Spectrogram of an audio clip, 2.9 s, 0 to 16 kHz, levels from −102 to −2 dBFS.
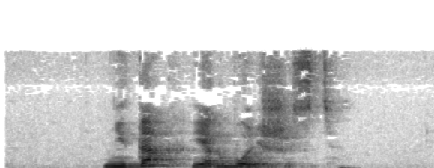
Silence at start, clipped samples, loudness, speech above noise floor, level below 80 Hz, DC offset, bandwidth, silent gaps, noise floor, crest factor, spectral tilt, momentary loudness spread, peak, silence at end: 0.7 s; under 0.1%; -18 LUFS; 48 dB; -60 dBFS; under 0.1%; 11.5 kHz; none; -66 dBFS; 20 dB; -4.5 dB/octave; 12 LU; 0 dBFS; 0.7 s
